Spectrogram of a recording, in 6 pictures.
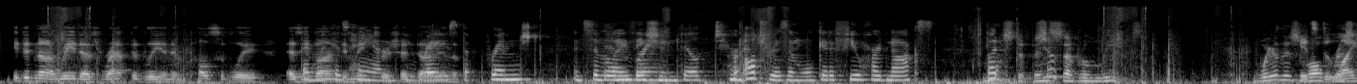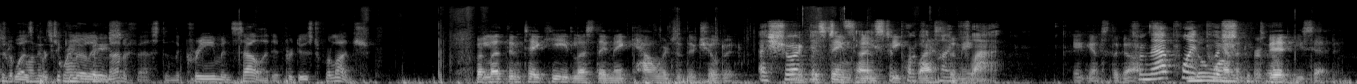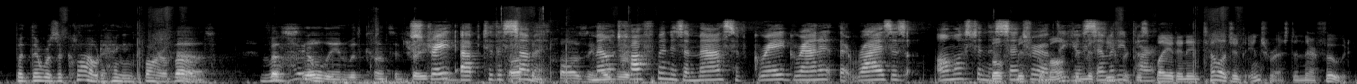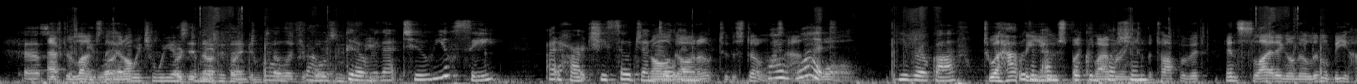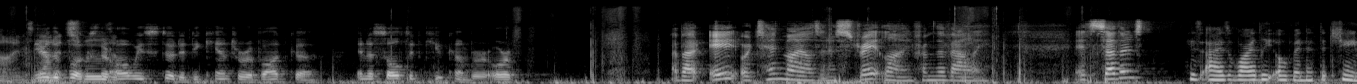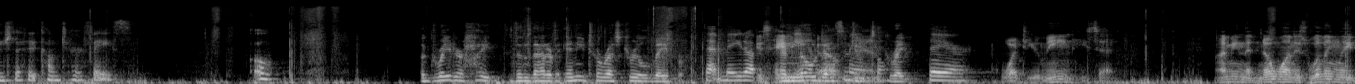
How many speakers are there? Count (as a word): seven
